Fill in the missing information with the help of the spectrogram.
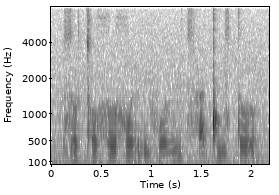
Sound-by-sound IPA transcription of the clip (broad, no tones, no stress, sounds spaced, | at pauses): z ɤ ǀ o x ɤ x o r i f o l i t͡sʰ a ǃ i z t ɤ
